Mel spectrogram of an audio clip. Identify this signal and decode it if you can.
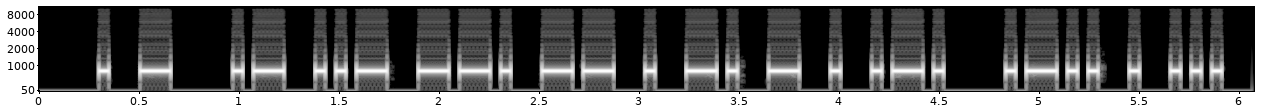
Morse code, heard as a keyed tone, about 23 wpm, 800 Hz. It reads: ET AUGMENTER LES
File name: morse mp3 / FRANCAIS TEXTE CLAIR 1 VITESSE 22 MOTS MINUTES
